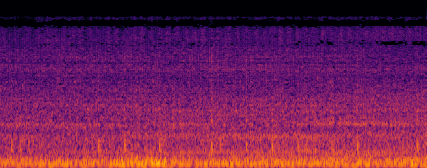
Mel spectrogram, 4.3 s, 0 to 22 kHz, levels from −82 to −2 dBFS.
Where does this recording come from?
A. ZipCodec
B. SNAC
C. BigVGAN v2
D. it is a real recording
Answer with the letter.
D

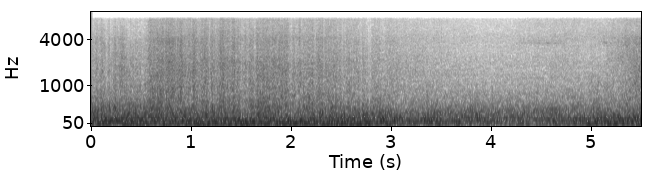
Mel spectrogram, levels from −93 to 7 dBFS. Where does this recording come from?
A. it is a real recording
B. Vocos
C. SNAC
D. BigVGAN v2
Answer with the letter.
A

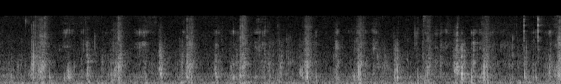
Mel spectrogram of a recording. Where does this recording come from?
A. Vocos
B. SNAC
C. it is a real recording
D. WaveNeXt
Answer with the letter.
C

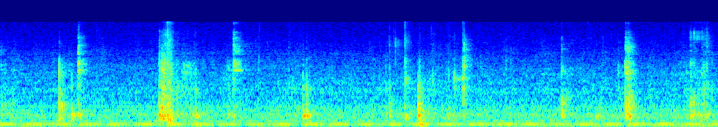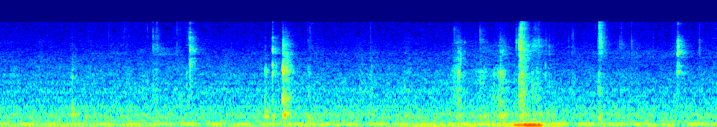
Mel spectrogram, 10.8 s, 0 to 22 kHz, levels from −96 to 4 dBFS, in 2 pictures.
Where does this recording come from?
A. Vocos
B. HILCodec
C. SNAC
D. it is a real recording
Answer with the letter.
D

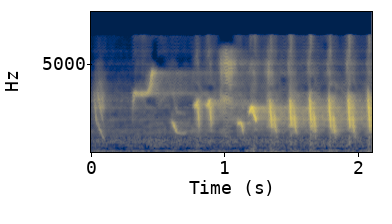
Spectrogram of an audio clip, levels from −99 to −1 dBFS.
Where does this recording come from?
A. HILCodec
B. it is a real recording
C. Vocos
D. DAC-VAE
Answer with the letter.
C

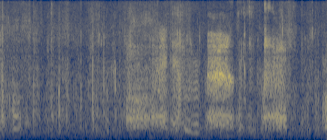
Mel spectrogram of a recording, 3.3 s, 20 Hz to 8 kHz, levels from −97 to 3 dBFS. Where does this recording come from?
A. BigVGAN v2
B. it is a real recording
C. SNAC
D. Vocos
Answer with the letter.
B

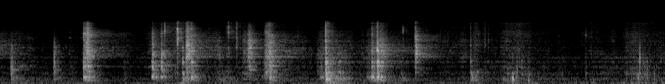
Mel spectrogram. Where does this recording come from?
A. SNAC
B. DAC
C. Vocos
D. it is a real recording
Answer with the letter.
B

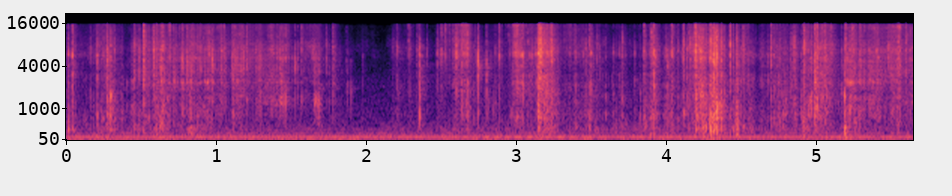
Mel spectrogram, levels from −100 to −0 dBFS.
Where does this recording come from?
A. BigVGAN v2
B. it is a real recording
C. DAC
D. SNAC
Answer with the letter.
B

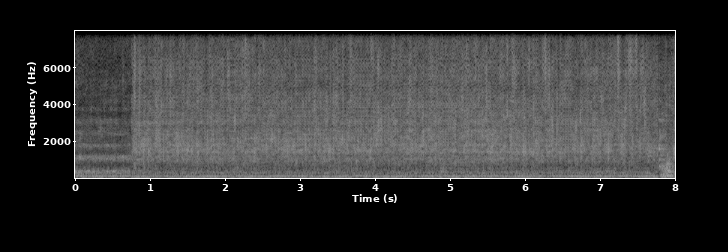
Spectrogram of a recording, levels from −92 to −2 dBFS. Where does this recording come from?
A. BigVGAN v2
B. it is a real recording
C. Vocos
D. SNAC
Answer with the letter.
C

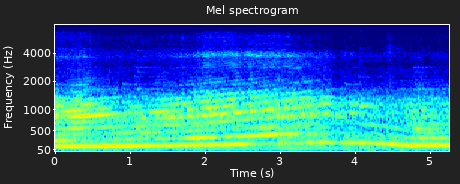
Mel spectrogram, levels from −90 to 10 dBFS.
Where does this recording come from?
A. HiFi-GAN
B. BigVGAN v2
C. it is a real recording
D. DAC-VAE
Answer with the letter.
C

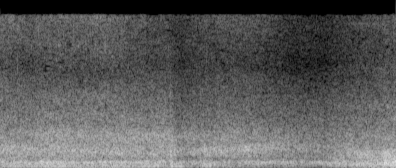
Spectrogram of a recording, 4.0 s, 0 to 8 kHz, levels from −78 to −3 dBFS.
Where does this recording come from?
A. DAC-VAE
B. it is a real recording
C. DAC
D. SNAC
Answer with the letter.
B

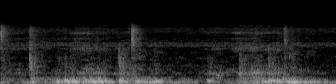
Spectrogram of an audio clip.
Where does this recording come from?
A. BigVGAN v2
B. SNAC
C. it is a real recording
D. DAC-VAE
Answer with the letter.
C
